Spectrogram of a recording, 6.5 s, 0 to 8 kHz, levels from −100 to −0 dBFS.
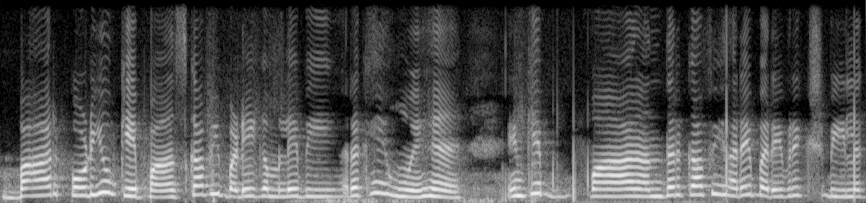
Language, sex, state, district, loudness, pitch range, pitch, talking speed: Hindi, female, Punjab, Fazilka, -14 LUFS, 275-325 Hz, 290 Hz, 195 wpm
